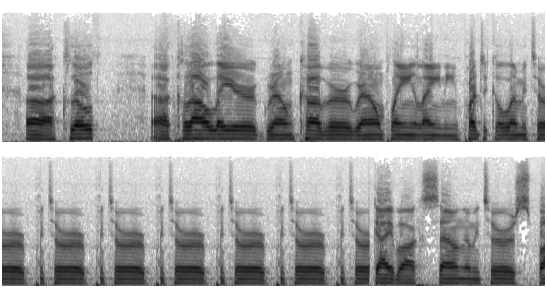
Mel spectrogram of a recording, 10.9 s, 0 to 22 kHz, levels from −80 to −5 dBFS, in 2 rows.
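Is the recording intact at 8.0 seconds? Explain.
No. At 8.0 s the audio is caught in a broken-record loop running from 5.82 to 9.10 s: a 0.6 s fragment plays five times back to back, likely because playback stalled and kept resending its last buffer. Unlike an echo, the repeats are identical, undecaying, and replace the audio rather than overlaying it.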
